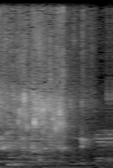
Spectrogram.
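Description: Water poured into rice in a rice cooker while making prawn biryani, a short splashing, trickling pour heard up close and on its own.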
